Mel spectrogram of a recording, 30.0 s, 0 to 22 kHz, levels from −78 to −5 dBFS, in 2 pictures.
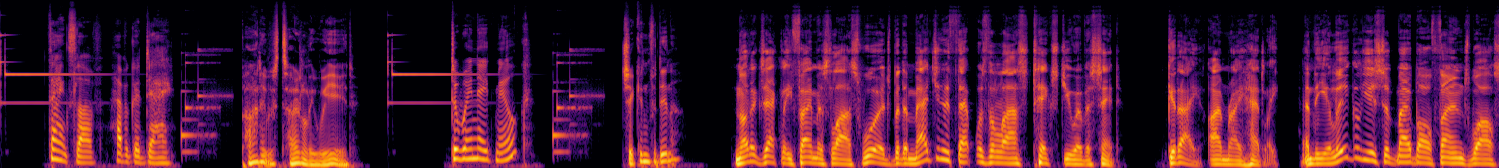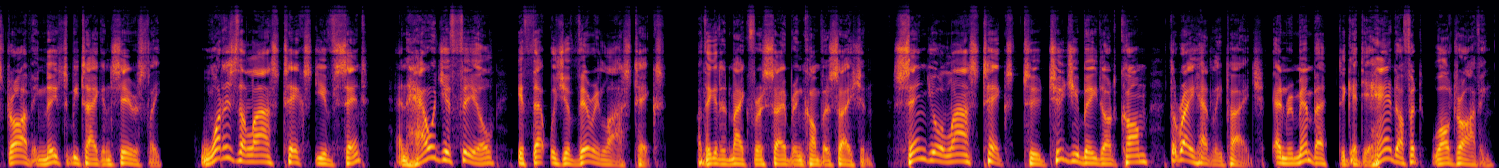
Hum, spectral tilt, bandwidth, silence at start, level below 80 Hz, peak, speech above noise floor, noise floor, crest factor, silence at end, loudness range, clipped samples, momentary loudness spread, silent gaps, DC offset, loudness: none; -5 dB/octave; 18 kHz; 0 s; -42 dBFS; -2 dBFS; 25 dB; -43 dBFS; 16 dB; 0.05 s; 3 LU; under 0.1%; 10 LU; none; under 0.1%; -18 LUFS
